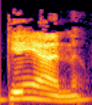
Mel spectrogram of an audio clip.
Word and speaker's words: Gann: The first one comes from Brian Gann, which rhymes with and, because he finally corrected us.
